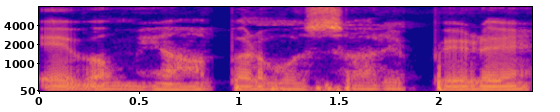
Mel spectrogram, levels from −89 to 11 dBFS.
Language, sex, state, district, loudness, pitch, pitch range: Hindi, male, Bihar, Saran, -19 LUFS, 105 Hz, 100-110 Hz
